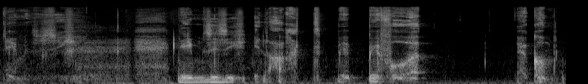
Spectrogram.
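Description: An actor playing a gruff would-be gentleman gangster in a German radio play, with a husky, gravelly voice and a curt, commanding manner. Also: on the low side, level tone, slow, in a whisper, exaggerated voice. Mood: dying, weak.

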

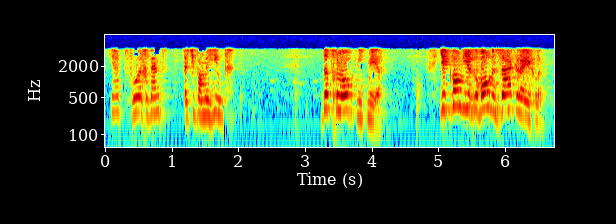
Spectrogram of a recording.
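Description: Proud, indignant young noblewoman, high-voiced. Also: animated, normal speed. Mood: hurt, furious. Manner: haughty, dramatic, formal. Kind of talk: Dutch radio play acting. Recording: muffled narrow-band radio play recording.

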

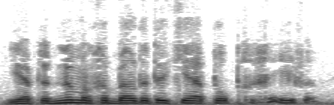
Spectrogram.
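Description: A man's voice: high voice, fairly even intonation, quick pace, slight background noise, lightly acted. An actor playing a reproachful, patronising uncle questioning his niece in a radio play. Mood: probing, accusing. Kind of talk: radio drama acting. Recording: dull old radio play recording, music.

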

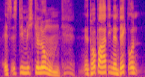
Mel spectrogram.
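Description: A cowardly male crook in a radio crime satire. The voice is high and dry, stammering and wheedling as he grovels. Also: animated, a little fast, no echo. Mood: cowed, pleading. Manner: hesitant, stammering, obsequious. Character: cowardly, wheedling male small-time gangster. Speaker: radio drama actor.

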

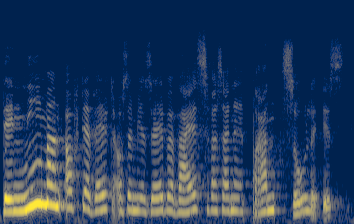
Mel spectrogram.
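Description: An actress playing a shoemaker's widow in a 1950s radio play, rambling and musing but oddly practical. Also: female voice, on the high side, animated, a little slow, dark tone. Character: chatty, grieving widow of a shoemaker. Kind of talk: 1950s radio drama acting.

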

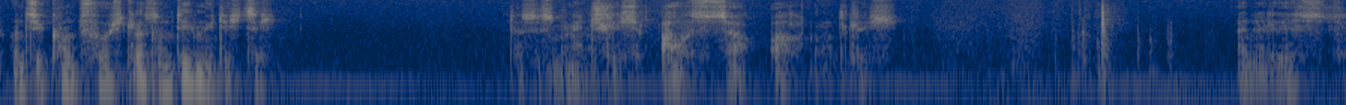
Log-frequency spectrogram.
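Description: An actor playing an obsequious, calculating private secretary in a radio play, with formal, deliberate diction and a gravelly voice. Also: male voice, extremely low pitch, fairly bright tone, full character voice. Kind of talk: 1960s German radio play acting. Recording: noisy old 1960s radio recording.

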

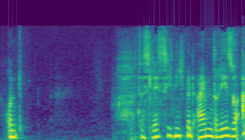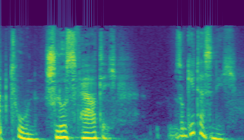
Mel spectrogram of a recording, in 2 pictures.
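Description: A man's voice: a little high, expressive, fairly bright tone, slightly rough, heavily acted. An actor playing an earnest, stubborn young man of twenty-one in a naturalistic radio drama, speaking seriously. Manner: serious, terse, halting. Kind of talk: naturalistic German radio drama acting and narration.

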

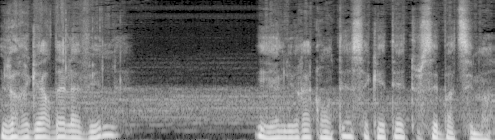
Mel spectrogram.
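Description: A man narrating a literary story in French audio fiction, deliberately, pausing between short phrases. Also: mid-range voice, darkish tone, soft background music.

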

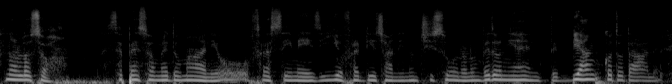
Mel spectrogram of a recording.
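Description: Radio drama: anguished young female insomniac, bleak and contrary, natural medium pitch, clipped replies. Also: steady tone, normal speed, gravelly, warm tone. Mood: weary, bleak. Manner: despondent, contrary, terse. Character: anguished, sleepless young woman haunted by heavy thoughts. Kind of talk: Italian radio drama acting.

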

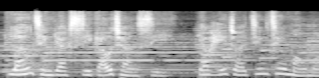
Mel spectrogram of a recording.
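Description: A woman's voice: medium pitch, normal speed, over music. A woman with a Hong Kong accent reading a scripted radio drama introduction as announcer.

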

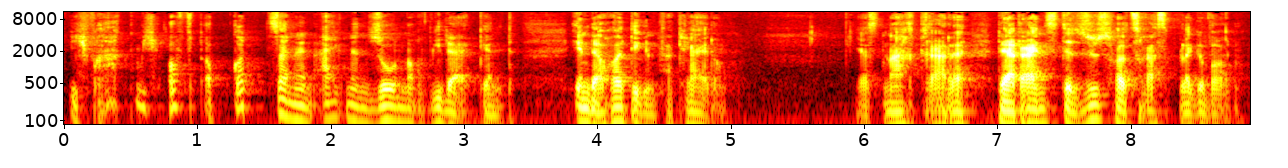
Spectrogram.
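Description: Elderly bookish cynic for radio play: gravelly low voice, ruminative, theatrical. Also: male voice. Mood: sardonic, declaiming. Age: older. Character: disillusioned elderly bookish man, self-confessed coward. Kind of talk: 1970 German radio drama acting.

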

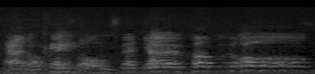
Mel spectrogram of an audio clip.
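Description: A man's voice: high voice, takes it slowly, a bit bright, soft background music. A man playing a fervent militant follower in a radio drama, declaiming and chanting rousingly for his leader. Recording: echoey, distant, noisy.

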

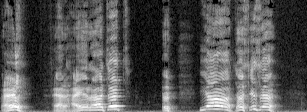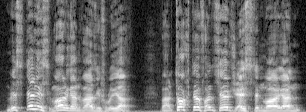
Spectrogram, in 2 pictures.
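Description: An actor playing an old, hard-of-hearing village grandfather in a German radio play, halting and slow to catch on. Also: high-pitched, big pitch swings, sharp tone, heavily acted. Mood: slow, querulous. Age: older.

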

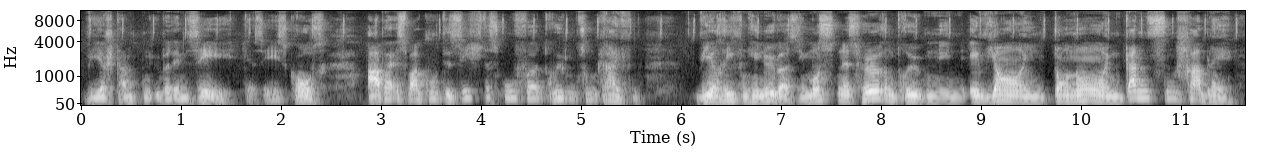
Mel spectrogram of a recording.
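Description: An actor playing a brooding male private tutor who tells of revolution with passion, in a literary radio drama, his voice husky. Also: mid-range voice, sing-song, moderate pace, warm tone. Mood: impassioned.

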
